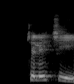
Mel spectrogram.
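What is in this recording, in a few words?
"celici", Malay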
